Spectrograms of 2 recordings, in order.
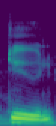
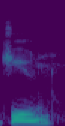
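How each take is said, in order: First: It begins with a plain d sound. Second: It begins with a j sound. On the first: This is how Americans say it. "Americans say" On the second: This is how people here say it. "we say"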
